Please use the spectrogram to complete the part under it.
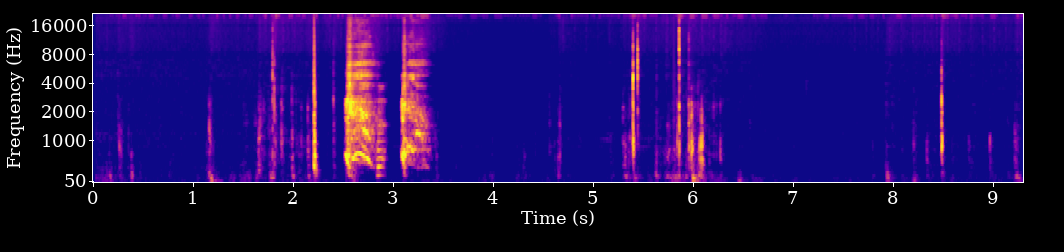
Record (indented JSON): {
  "cough_length": "9.3 s",
  "cough_amplitude": 32768,
  "cough_signal_mean_std_ratio": 0.3,
  "survey_phase": "alpha (2021-03-01 to 2021-08-12)",
  "age": "45-64",
  "gender": "Male",
  "wearing_mask": "No",
  "symptom_none": true,
  "smoker_status": "Never smoked",
  "respiratory_condition_asthma": false,
  "respiratory_condition_other": false,
  "recruitment_source": "REACT",
  "submission_delay": "2 days",
  "covid_test_result": "Negative",
  "covid_test_method": "RT-qPCR"
}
